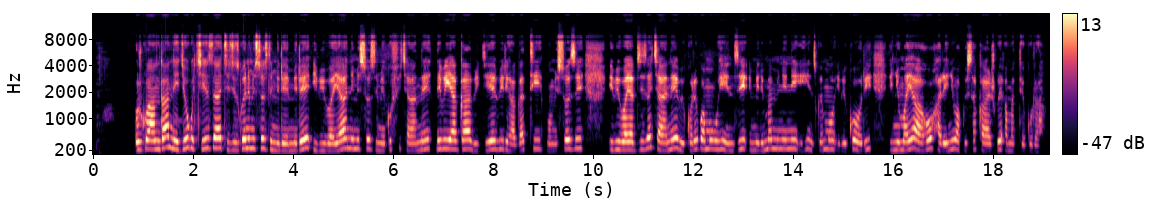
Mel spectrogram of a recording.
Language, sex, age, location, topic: Kinyarwanda, male, 50+, Nyagatare, agriculture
